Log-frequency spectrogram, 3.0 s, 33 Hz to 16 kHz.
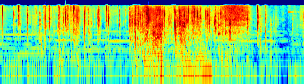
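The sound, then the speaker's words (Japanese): Loud crackling and crinkling of the plastic wrapper of a durian snack, about a third the size of a fish sausage with durian photos on the package, being torn open in a Bunka Hoso studio; a dense burst of sharp rustles swelling in the middle before tapering off, with no one talking. “サイズ感は本当にねそのいわゆる魚肉ソーセージ3分の1ぐらいのサイズで、えー、パッケージにドリアンの写真が並んでいてですね、えー、色は本当にこう濃いえー、茶色という感じでね、開けてみます。”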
